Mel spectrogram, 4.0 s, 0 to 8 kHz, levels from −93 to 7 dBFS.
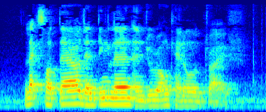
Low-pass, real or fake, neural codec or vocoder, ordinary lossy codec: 7.2 kHz; real; none; MP3, 32 kbps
